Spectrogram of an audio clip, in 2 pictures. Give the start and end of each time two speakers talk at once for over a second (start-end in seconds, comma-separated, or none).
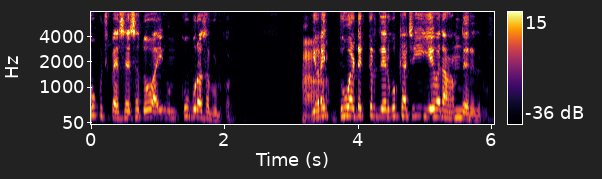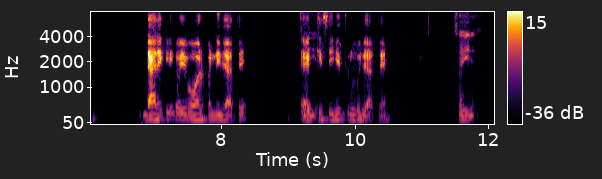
none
